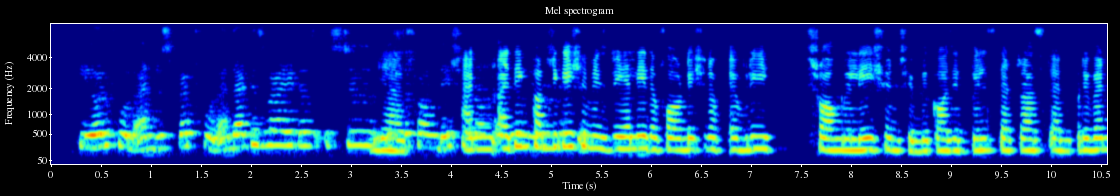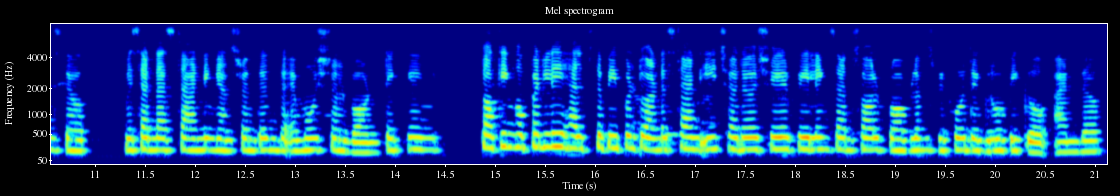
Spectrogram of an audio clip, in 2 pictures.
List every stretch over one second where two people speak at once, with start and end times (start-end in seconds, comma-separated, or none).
4.1-5.4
